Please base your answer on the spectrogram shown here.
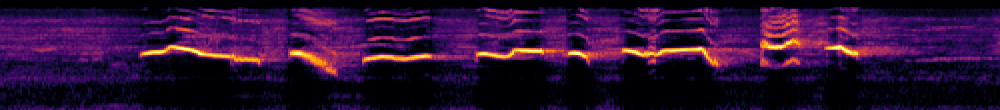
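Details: Oriental magpie-robin song of fluent, wavering whistles run together into a lively phrase of about three seconds, with rising and falling slurs and sharp accents.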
